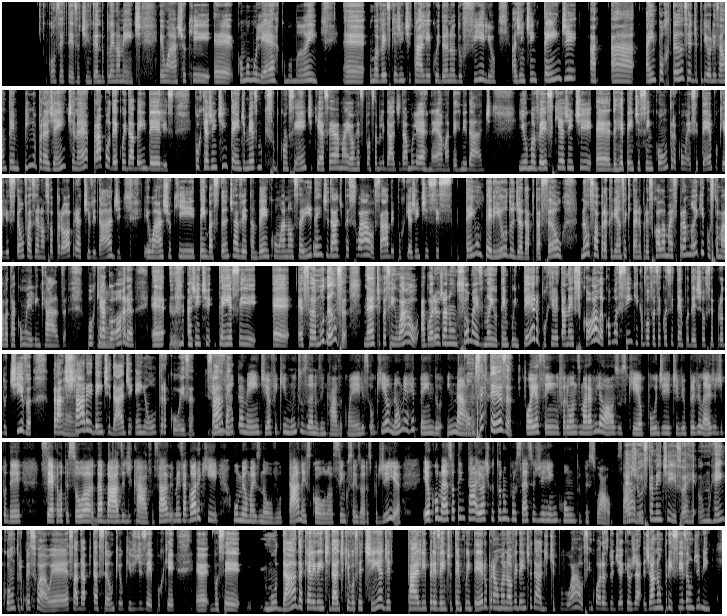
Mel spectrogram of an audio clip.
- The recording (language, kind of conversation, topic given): Portuguese, advice, Por que me sinto culpado ao tirar um tempo para lazer?
- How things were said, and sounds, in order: tapping; throat clearing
